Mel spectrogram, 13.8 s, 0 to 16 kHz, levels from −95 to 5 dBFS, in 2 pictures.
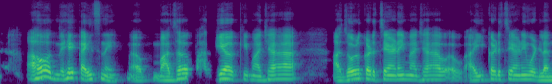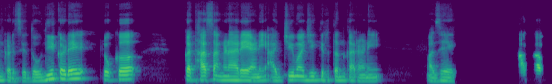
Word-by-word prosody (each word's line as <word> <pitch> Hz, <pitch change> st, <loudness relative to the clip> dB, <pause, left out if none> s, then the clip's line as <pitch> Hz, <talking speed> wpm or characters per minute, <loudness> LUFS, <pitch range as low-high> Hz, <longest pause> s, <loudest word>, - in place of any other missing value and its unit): अहो, 240 Hz, -, +3 dB, 0.2 s
हे 195 Hz, +4 st, +5 dB
काहीच 155 Hz, +5 st, +2 dB
नाही, 130 Hz, -10 st, -3 dB, 0.2 s
अ, 110 Hz, -, -1 dB, 0.2 s
माझं 120 Hz, +9 st, +2 dB
भाग्य 170 Hz, -1 st, +3 dB
की 145 Hz, -, -6 dB
माझ्या 140 Hz, +2 st, -1 dB, 0.8 s
आजोळकडचे 150 Hz, +5 st, +2 dB
आणि 145 Hz, +1 st, +4 dB
माझ्या 140 Hz, 0 st, -2 dB
अ, 70 Hz, -, -3 dB
आईकडचे 145 Hz, +4 st, -1 dB
आणि 150 Hz, 0 st, +1 dB
वडिलांकडचे 120 Hz, -6 st, -1 dB
दोन्हीकडे 160 Hz, -, +2 dB, 0.3 s
लोक 135 Hz, 0 st, -3 dB, 0.8 s
कथा 135 Hz, -1 st, +3 dB
सांगणारे 125 Hz, -3 st, +2 dB
आणि 110 Hz, +1 st, +1 dB
आजी 110 Hz, +2 st, -4 dB
माझी 125 Hz, -1 st, -1 dB
कीर्तनकार 115 Hz, -2 st, -5 dB
आणि 100 Hz, +1 st, -6 dB, 0.6 s
माझे, 100 Hz, +2 st, -4 dB, 0.8 s
काका -, -, 0 dB
130 Hz, 115 wpm, -26 LUFS, 115-145 Hz, 0.8 s, हे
